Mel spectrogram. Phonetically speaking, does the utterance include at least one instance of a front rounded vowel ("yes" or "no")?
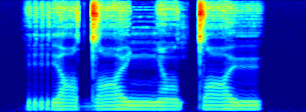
yes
